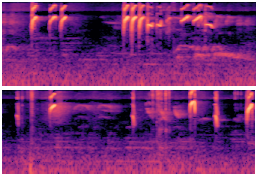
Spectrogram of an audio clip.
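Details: Cinereous tit recorded as a trapping lure: crisp, very high chirps in pairs and short runs, spaced irregularly, with a few isolated sharp notes and clicks toward the end.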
